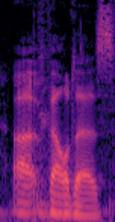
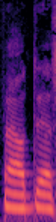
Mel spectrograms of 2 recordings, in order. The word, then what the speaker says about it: Valdes: Alex, how do you pronounce your last name? Valdes. Valdes.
